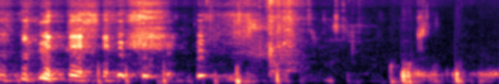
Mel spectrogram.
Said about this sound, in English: These motherfuckers are gonna be like, who the fuck is munching right now?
